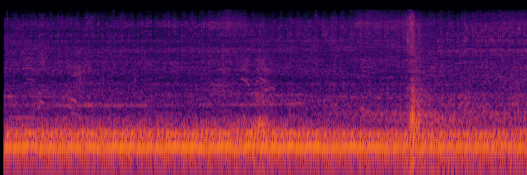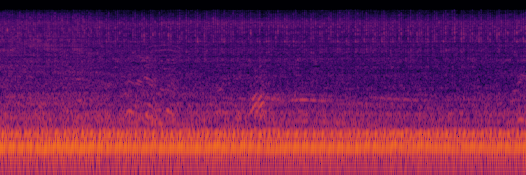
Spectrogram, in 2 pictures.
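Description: Sport motorcycle engine idling steadily with an even, unchanging hum, with a single sharp click about four seconds in.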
